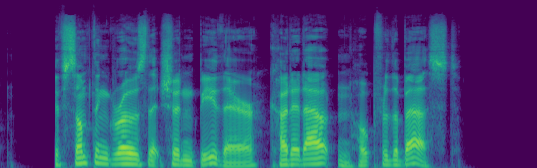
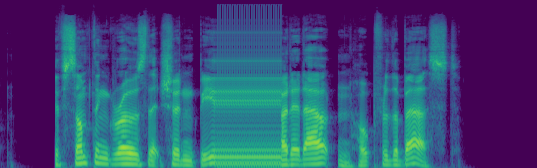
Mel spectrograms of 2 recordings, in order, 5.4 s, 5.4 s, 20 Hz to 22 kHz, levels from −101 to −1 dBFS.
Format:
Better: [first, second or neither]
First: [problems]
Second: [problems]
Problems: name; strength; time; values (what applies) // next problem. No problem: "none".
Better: first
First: none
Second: audio freezing; at 2 s for 0.5 s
